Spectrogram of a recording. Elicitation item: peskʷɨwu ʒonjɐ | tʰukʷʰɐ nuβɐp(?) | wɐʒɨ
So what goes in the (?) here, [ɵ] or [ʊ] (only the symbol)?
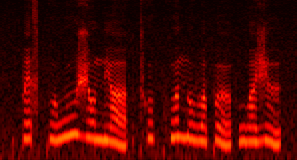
ɵ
